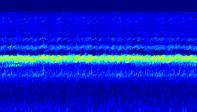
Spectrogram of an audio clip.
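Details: Early in the year at a farm pond, a dense chorus of tree frogs, mostly spring peepers, gives high shrill peeps blending into a steady, ringing wall of sound.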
